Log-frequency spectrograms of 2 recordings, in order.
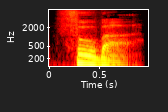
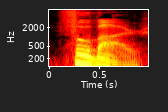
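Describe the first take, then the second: First: It is said with a British accent. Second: It is said with an American accent.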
